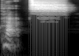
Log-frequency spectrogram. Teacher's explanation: T is voiceless, so s is voiceless too, right? The weak form of the verb to be is realized as a voiceless sound because t is voiceless too.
